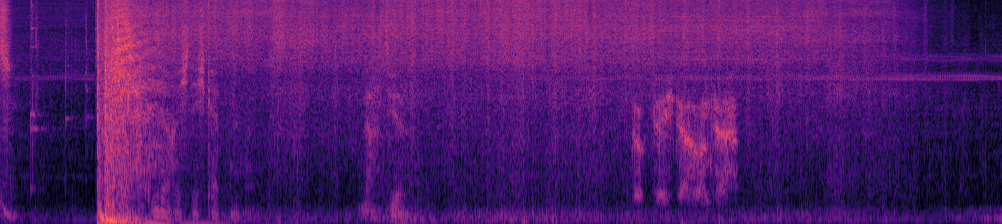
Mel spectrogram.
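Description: A smoke grenade hisses steadily.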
